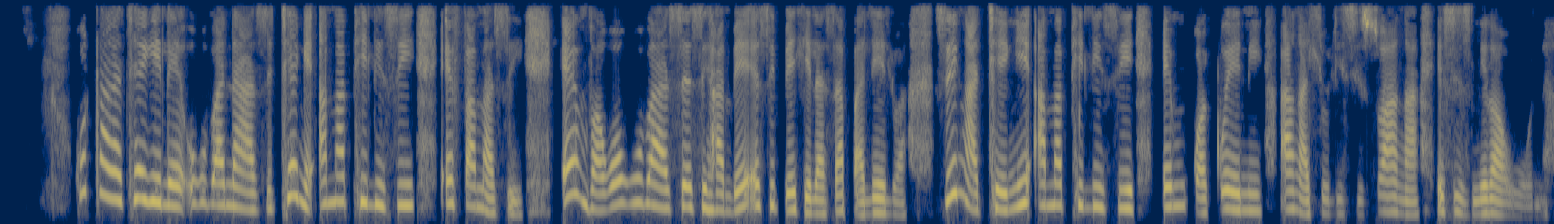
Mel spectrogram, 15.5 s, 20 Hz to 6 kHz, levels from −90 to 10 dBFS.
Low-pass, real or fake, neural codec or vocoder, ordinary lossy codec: 5.4 kHz; real; none; MP3, 48 kbps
